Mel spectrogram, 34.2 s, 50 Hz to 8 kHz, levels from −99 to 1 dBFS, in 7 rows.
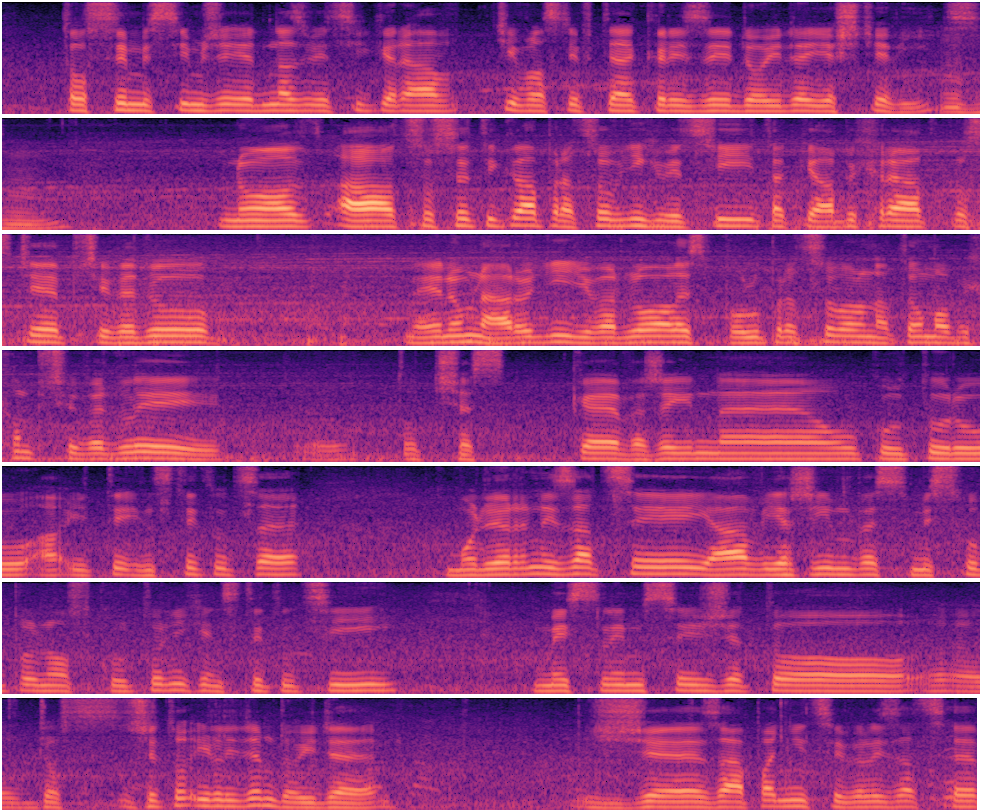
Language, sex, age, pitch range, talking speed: Czech, male, 50-69, 135-155 Hz, 115 wpm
